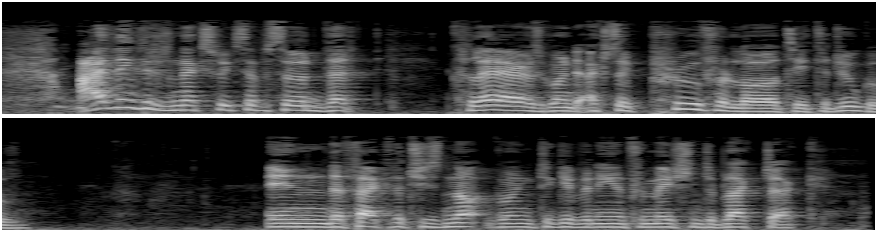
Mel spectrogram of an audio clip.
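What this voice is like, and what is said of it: Weak put-on Scottish accent. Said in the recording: “You have a horrible Scottish. ... I'll do my predictions in the accent, but it's not going to be very good ... That got very English very fast. ... You sound like the Lucky Charms guy.”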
